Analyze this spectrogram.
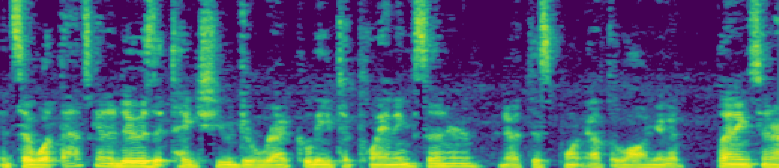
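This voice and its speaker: A man's fairly low, somewhat breathy voice, dark and mellow in tone, at a very fast pace with ordinary pitch variation. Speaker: software company founder giving product demo. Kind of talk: screen-share product demo. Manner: casual, upbeat.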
